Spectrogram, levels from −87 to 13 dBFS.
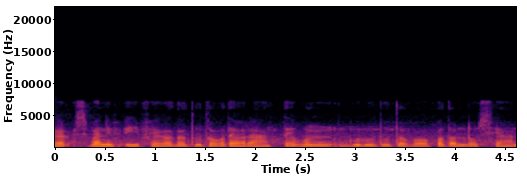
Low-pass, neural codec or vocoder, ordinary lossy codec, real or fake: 7.2 kHz; none; none; real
